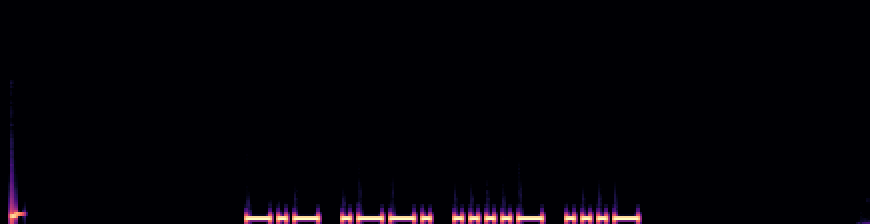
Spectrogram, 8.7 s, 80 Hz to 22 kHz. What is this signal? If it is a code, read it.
Morse code, heard as a keyed tone, about 16 wpm, 700 Hz. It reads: KP4V
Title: DXCC-100 Call Signs - 4 Characters - 15wpm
